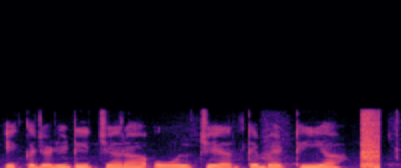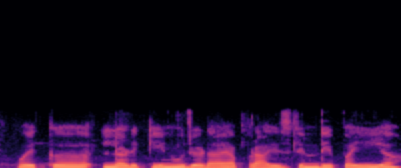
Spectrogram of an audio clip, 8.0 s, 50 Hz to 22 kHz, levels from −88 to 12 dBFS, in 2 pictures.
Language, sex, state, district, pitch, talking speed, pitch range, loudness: Punjabi, female, Punjab, Kapurthala, 240 Hz, 140 wpm, 230-250 Hz, -14 LUFS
